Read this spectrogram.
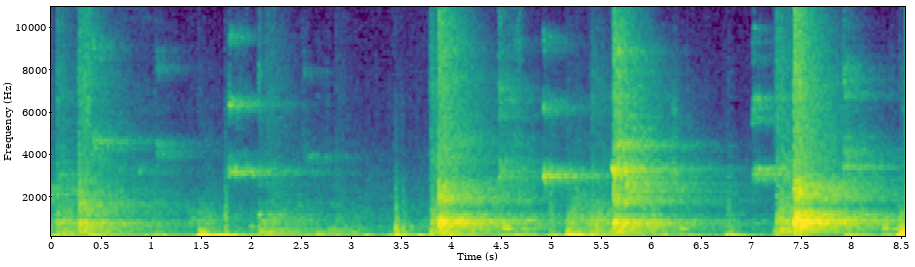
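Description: A squash ball smacks sharply off the walls with loud echoing thwacks.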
